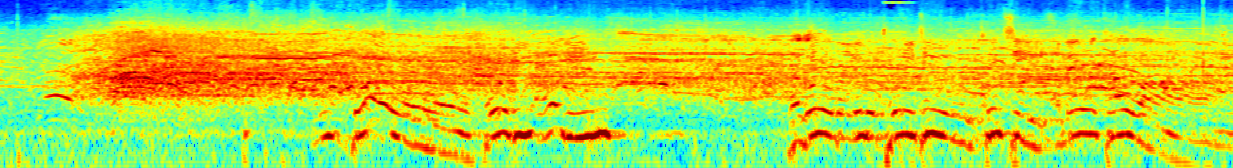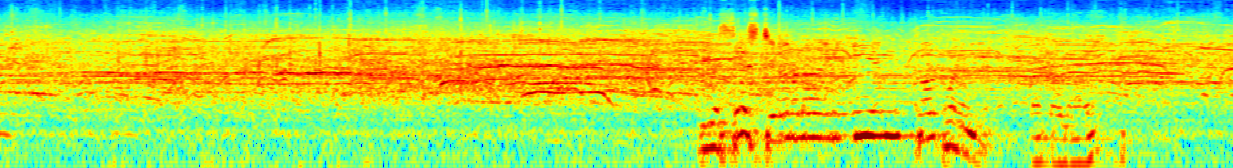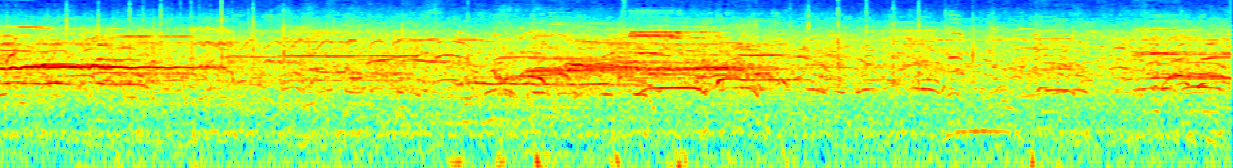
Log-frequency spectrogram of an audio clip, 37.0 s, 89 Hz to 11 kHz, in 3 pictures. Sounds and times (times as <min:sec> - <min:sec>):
Speech: 0:03.2 - 0:06.2, 0:07.9 - 0:12.5, 0:19.4 - 0:23.4.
